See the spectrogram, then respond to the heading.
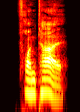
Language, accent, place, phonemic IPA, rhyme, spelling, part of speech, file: German, Germany, Berlin, /fʁɔnˈtaːl/, -aːl, frontal, adjective / adverb, De-frontal.ogg
- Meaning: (adjective) frontal; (adverb) head-on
